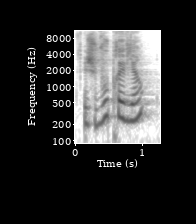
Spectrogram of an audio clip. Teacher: Le « e » de « je » disparaît. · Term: contraction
